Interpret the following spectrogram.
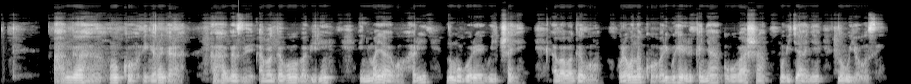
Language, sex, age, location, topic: Kinyarwanda, male, 25-35, Kigali, government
